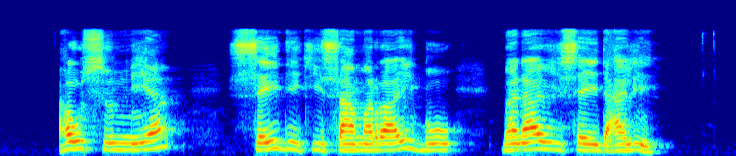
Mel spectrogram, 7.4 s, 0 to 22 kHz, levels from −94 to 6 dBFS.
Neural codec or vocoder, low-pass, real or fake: codec, 44.1 kHz, 7.8 kbps, Pupu-Codec; 9.9 kHz; fake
